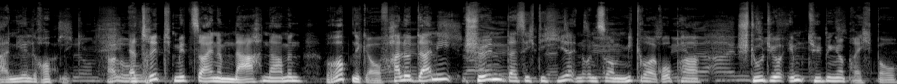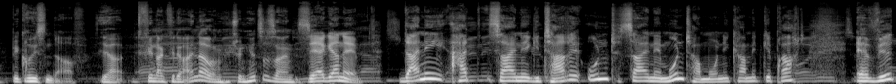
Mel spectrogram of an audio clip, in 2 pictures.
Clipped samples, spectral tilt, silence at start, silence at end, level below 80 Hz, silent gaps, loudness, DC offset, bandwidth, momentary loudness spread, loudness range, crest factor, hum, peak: under 0.1%; -6 dB/octave; 0 s; 0 s; -54 dBFS; none; -15 LUFS; under 0.1%; 19.5 kHz; 11 LU; 4 LU; 14 dB; none; 0 dBFS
